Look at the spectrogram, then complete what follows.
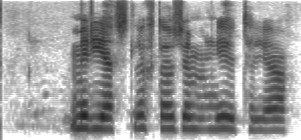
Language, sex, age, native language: Icelandic, male, 11, Icelandic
